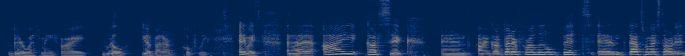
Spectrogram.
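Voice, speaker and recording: A woman's fairly high voice with lively intonation at a fairly slow pace. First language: not English. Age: 20s. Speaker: mom vlogger. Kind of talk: casual vlog talk. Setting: daughter's room at home. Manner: hesitant with fillers.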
